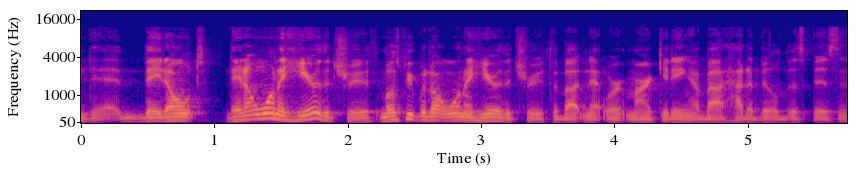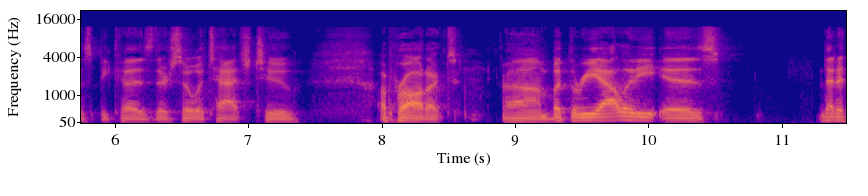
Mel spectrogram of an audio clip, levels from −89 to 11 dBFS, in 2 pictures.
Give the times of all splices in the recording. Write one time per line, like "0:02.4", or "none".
0:01.0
